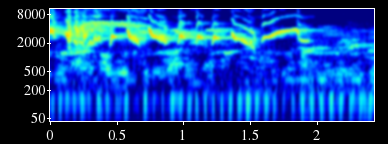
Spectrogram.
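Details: Provoking song of a magpie-robin with sharp 'shot' sounds and clear tones, a steady stream of rhythmic whistled notes around a high pitch ending in a rising clear whistle, over a faint low hum.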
